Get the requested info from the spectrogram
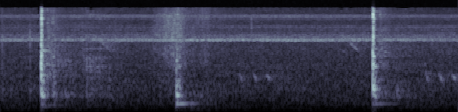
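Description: Machete chopping into the base of a bamboo culm: three sharp strikes, the middle one weaker and duller.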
